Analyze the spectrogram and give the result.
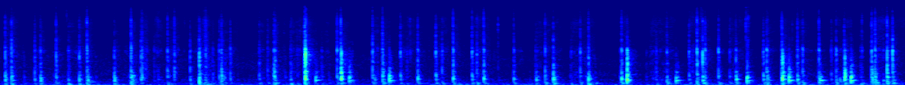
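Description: Fingertips tap rapidly and irregularly on a small, hollow cardboard Wasp Funko Pop box with a clear plastic window and the figure inside. The soft, dry taps are short and quiet with a hollow, low-mid knock, and they die away almost instantly.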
